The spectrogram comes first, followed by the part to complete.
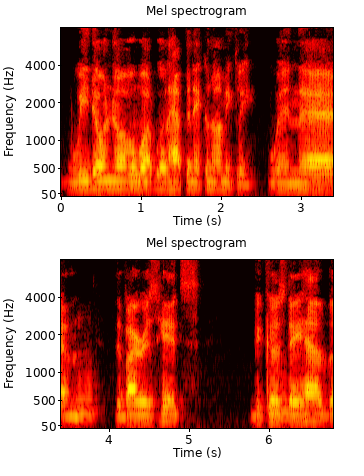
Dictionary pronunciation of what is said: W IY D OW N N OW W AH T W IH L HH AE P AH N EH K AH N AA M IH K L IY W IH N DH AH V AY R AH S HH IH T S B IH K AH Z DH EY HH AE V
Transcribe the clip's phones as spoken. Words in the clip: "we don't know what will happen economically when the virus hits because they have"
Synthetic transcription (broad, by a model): W IY D OW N N OW W AH T W IH L HH AE P AH N EH K AH N AA M IH K L IY W IH N DH AH V AY R AH S HH IH T S B IH K AH Z DH EY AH V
